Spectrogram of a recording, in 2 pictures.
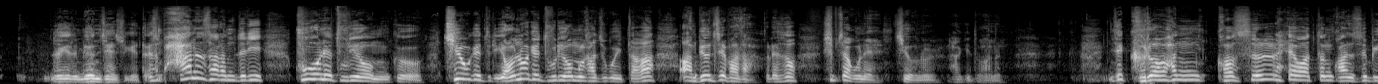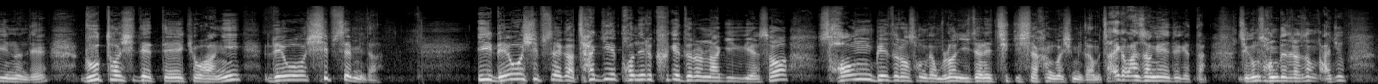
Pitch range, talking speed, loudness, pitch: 155-215 Hz, 335 characters per minute, -14 LUFS, 190 Hz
